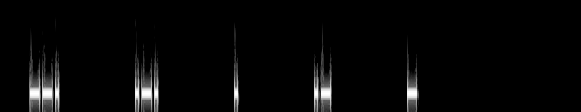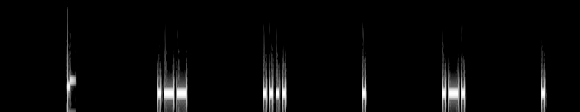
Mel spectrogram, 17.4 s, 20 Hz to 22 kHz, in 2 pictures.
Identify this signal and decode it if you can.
Morse code, heard as a keyed tone, about 25 wpm, spaced as for 7 wpm, 700 Hz. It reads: GREAT WHERE
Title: 8x Character Spacing - Top 300 Words - 25wpm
